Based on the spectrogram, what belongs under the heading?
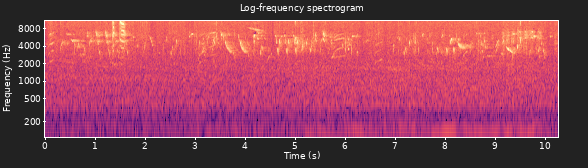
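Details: Goldfinch chirping busily: scattered high, thin notes and short slurred twitters come in loose bursts, with a constant hiss and a low hum underneath.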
